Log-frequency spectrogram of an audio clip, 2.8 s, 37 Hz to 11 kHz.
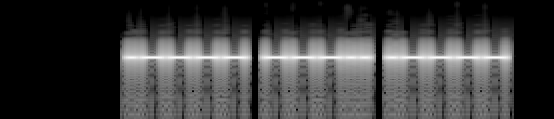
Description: Morse code, heard as a keyed tone, about 34 wpm, 700 Hz. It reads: 181
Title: Numbers - 3-Digit 35wpm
